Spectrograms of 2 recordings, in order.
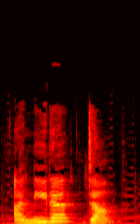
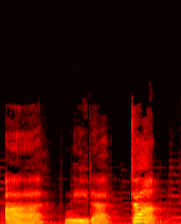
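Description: First: The name is said at normal speed. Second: The name is said very slowly.

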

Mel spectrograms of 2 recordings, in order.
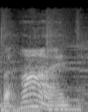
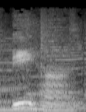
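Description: First: The word has the standard stress placement. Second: The word has the Southern stress placement. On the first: "Instead of saying behind" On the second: "the stress of the word"

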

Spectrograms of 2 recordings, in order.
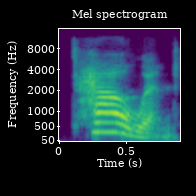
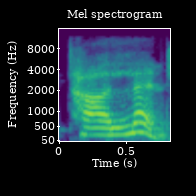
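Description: First: The stress is on the first syllable. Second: The stress is on the second syllable.

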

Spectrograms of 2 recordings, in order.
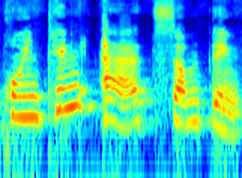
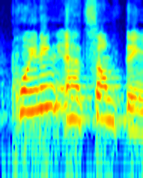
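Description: First: Every sound is pronounced clearly and carefully. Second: It is said with a relaxed American accent. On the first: "정확하게 좀 얘기를 하시려면" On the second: "American accent는 pointing at something 이렇게 하시는 분들이 많으실 거예요"

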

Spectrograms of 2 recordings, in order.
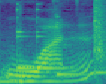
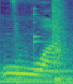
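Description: First: The pitch dips low then rises. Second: The pitch stays low and level. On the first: "อ้วนไม้จัตวาอ้วน" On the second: "อ้วนไม้เอกอ้วน"

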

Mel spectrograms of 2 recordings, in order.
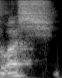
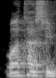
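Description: First: The word has two syllables, with 'ta' dropped. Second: The word has three syllables, with 'ta' pronounced. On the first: This is a casual colloquial form. "They'll just drop like a consonant" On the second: This is the standard form. "instead of saying watashi"

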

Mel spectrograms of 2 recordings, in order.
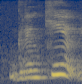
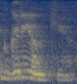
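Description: First: The stress is on the last syllable. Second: The stress is on the first syllable. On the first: "произнеся слово с ударением на последний слог" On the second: "Ставит ударение на первый слог"

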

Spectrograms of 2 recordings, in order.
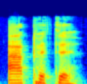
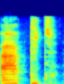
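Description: First: The p is released with an audible burst. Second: The p is held without an audible release. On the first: The speaker calls it wrong. "I won't say apte" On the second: The speaker calls it right. "If I want to remove this part which is unexploded, I should say apt"

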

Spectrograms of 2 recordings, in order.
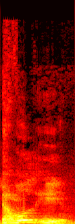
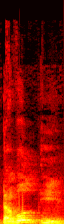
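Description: The two takes are said the same way.

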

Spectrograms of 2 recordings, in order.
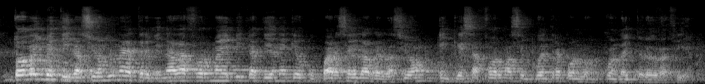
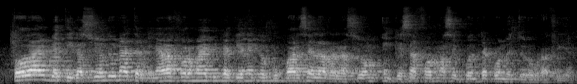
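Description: No difference in how they are said.

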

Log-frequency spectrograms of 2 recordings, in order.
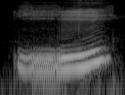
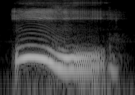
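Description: First: The pitch rises from mid to high. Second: The pitch drops sharply from high to low. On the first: "the second tone is going up" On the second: "the fourth one, falling"

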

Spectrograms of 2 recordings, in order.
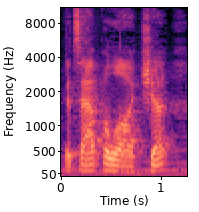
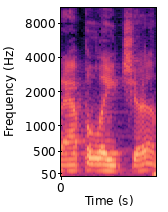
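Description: First: It is said the non-Californian way. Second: It is said the Californian way. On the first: This is how the region's own name is said. The speaker calls it right. "it's Appalachia, not Appalachia" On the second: This is how outsiders say the name. The speaker calls it wrong. "not Appalachia, like we would say in California"

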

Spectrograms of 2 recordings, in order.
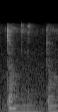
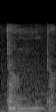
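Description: Both takes have the same delivery.

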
